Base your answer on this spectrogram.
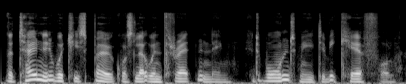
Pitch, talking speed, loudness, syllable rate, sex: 145 Hz, 235 wpm, -16 LUFS, 5.9 syllables/s, female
